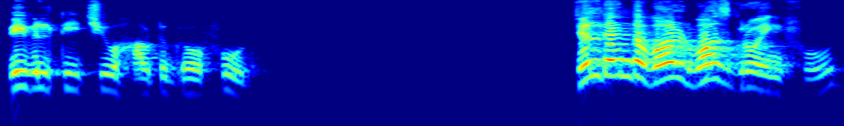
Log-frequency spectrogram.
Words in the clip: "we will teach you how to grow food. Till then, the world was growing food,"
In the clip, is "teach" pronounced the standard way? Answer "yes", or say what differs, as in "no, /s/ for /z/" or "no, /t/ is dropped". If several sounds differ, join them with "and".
yes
